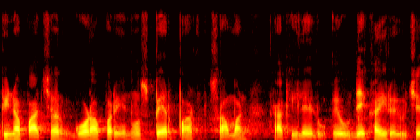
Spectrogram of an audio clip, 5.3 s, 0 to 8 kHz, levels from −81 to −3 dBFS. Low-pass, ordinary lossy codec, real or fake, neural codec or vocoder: 7.2 kHz; Opus, 64 kbps; real; none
